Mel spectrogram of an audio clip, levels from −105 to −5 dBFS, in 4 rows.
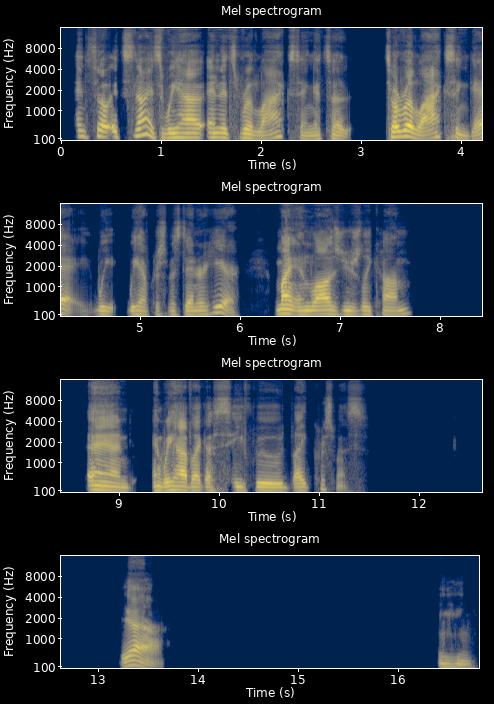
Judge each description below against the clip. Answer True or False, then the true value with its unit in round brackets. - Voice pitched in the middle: False (120 Hz)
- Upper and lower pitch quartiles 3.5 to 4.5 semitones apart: True (4.0 semitones)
